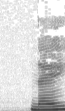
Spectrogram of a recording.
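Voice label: "nei", pinyin, second tone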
